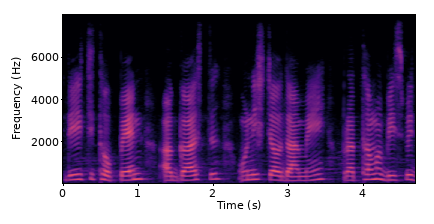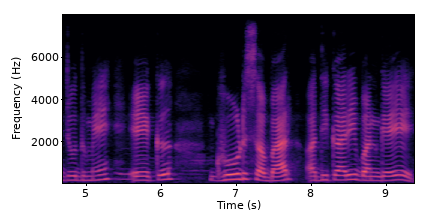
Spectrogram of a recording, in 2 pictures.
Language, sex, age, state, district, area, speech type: Hindi, female, 45-60, Madhya Pradesh, Chhindwara, rural, read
